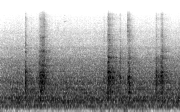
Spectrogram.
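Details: Oxy-fuel cutting torch at fast, correct travel speed: quiet hiss with snapping, crackling pops from under the cut about every half second; a good clean cut, though with heavier slag.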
